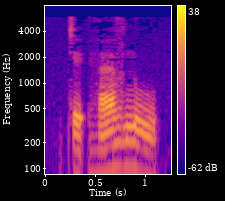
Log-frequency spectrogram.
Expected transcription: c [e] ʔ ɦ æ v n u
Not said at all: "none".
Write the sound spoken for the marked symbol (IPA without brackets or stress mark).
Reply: e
